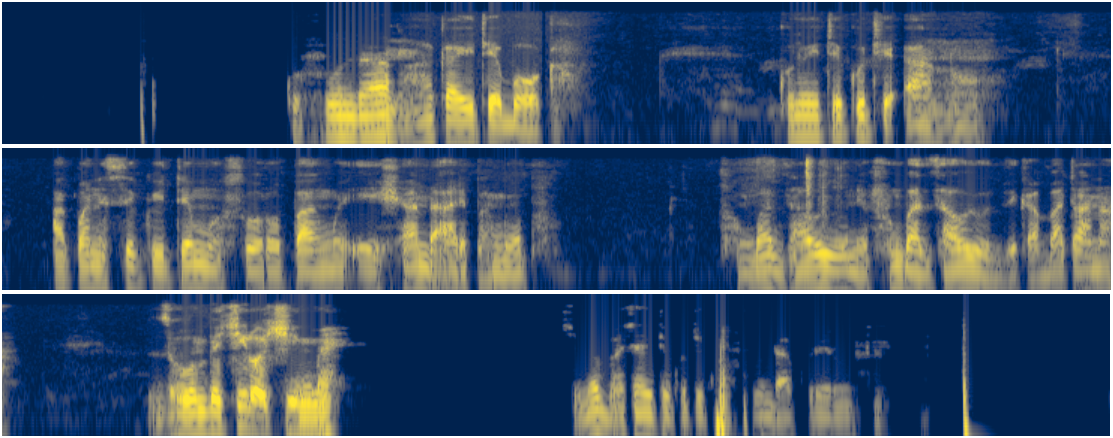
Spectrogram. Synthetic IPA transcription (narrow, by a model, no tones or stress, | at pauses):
kufundan̤uakaite̞ɓo̞ːkḁ | kuno̞itekutiʔan̤u | akwanisekuite̞muso̞ɾo̞pamwe̞̰ʔeiʃanda̰a̰ɾipamwe̞ːpo̥ | p͡fuŋɡwad͡zaujune̞p͡fuŋɡwad͡zaujud͡zikaɓatana | d͡zoːmbe̞t͡ʃiɾo̞t͡ʃiːmwe | t͡ʃino̞b͡vat͡ʃaitekutikufundakuɾeɾuna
